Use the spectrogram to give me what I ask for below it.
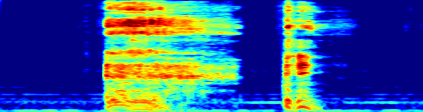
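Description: A man clears his throat twice, first with a longer rasping rumble, then after a brief pause with a short, sharp second clearing, both alone against quiet.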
